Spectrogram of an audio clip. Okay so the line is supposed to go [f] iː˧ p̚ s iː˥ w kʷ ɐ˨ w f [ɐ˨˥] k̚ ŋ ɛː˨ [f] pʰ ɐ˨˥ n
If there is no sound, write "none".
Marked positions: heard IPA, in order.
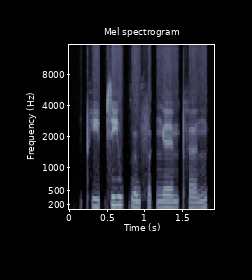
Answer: pʰ, ɐ˨, m

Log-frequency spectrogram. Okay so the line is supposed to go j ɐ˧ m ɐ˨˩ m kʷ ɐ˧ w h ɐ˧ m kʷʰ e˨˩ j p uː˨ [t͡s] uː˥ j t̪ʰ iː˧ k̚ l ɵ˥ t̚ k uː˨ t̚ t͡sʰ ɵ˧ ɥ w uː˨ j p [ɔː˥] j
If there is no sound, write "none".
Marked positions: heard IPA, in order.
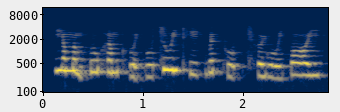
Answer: t͡s, ɔː˥

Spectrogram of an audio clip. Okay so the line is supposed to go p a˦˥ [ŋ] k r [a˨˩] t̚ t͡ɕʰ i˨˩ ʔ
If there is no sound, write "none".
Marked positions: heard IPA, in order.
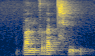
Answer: ŋ, a˥˩

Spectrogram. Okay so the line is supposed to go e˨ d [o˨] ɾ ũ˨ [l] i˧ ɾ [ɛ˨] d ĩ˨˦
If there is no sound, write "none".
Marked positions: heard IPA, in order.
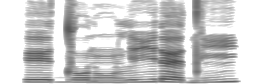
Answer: o˨, l, ɛ˨

